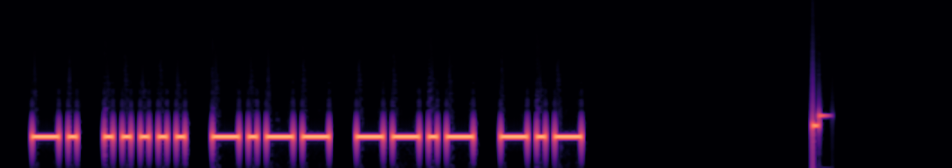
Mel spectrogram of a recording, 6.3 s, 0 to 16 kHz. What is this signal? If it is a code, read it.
Morse code, heard as a keyed tone, about 21 wpm, 700 Hz. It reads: N5YQK
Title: USA Callsign DE Callsign - 5 Characters - 20wpm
